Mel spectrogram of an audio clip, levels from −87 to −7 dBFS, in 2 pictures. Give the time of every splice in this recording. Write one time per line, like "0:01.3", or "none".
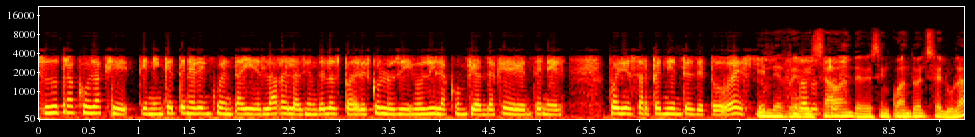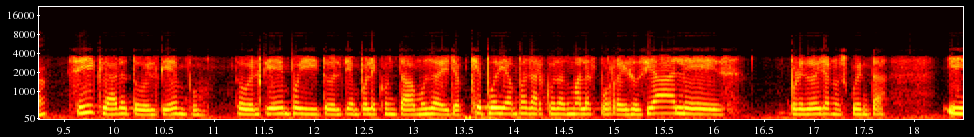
0:13.5
0:16.7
